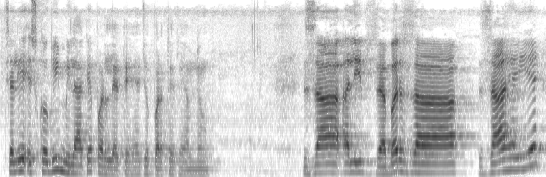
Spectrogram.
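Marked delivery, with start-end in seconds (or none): 3.8-5.9 जा stretched long, very slow; drawn-out vowel. Shown as a demonstration. Teacher shows the long जा, slow and stretched. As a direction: draw the जा out. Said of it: "थोड़ा खींच के पढ़े इसको".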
